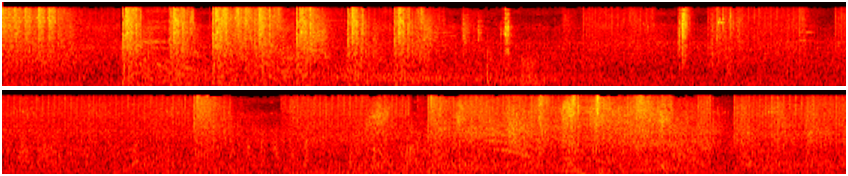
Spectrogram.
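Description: Gunshots crack sharply in the distance, again and again.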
